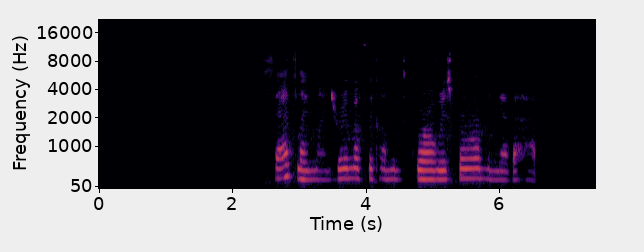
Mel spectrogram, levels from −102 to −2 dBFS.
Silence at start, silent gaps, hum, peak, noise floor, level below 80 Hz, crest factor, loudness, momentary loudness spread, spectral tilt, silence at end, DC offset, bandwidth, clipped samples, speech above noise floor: 2.65 s; 4.64-4.70 s; none; -38 dBFS; under -90 dBFS; under -90 dBFS; 20 dB; -55 LUFS; 13 LU; -5 dB/octave; 0.9 s; under 0.1%; 10 kHz; under 0.1%; over 36 dB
